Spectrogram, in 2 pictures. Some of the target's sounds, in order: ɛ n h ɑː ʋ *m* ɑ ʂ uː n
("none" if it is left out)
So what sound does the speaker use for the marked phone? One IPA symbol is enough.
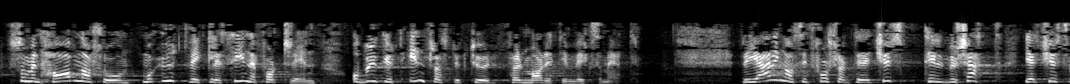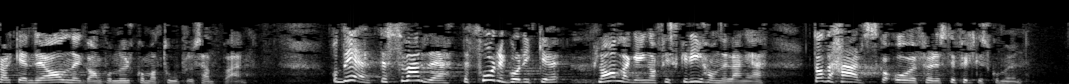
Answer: n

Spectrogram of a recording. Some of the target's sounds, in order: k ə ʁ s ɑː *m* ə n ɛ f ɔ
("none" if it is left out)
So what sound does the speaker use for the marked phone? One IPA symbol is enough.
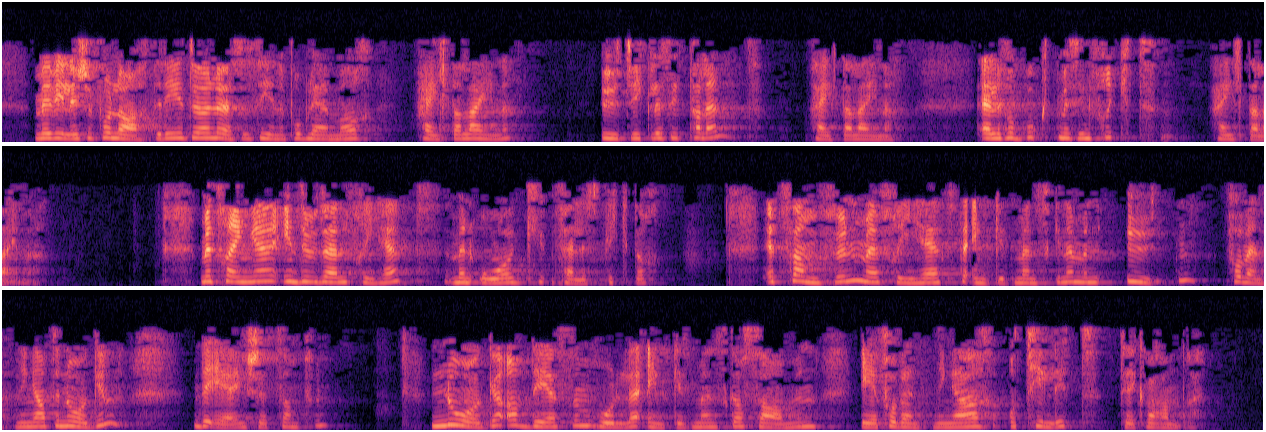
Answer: m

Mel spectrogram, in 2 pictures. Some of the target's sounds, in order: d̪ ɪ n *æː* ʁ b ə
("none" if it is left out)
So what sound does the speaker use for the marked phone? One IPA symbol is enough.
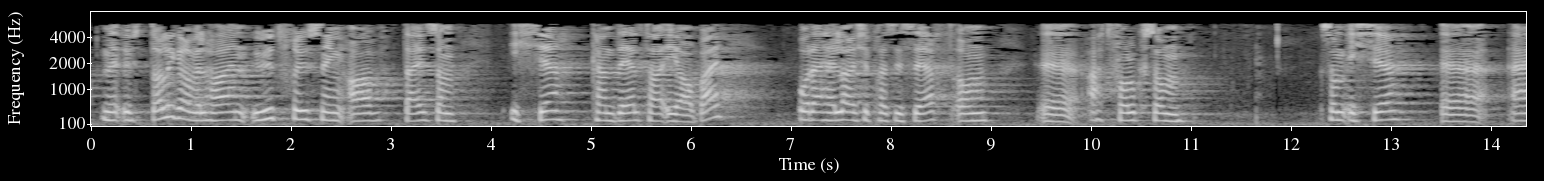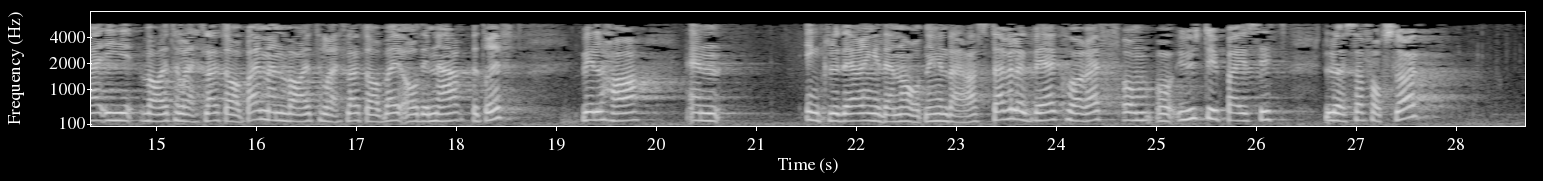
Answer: æː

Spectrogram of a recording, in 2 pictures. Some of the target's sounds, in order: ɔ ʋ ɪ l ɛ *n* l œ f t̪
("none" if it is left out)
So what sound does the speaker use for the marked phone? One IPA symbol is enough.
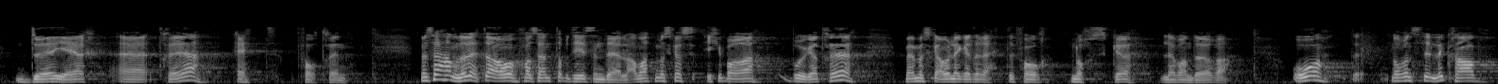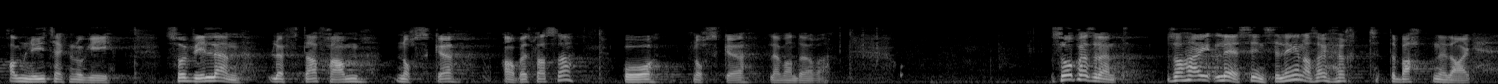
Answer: n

